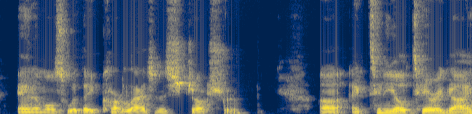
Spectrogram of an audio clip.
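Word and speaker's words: Actinopterygii: with a cartilaginous structure Antonia Terra guy so the P is silent antonio terry guy a red fin fish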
